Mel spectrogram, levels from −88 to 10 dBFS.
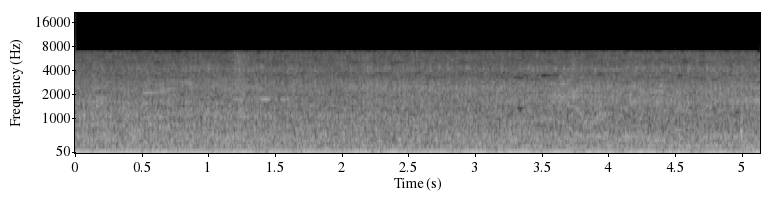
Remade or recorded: recorded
